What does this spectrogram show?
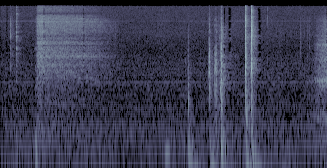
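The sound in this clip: Typing on a computer keyboard while adding a link: a brief burst of keystrokes early on, then a quiet stretch, then a few sharp clusters of clicks near the end, with no voices.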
